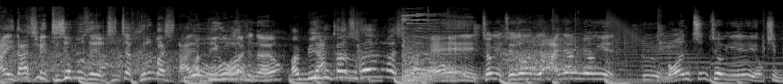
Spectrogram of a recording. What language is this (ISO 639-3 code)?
kor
